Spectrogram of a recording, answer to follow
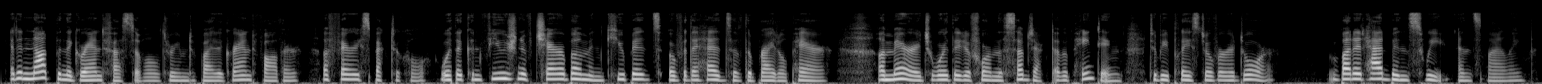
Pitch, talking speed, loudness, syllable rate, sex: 200 Hz, 200 wpm, -20 LUFS, 5.5 syllables/s, female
